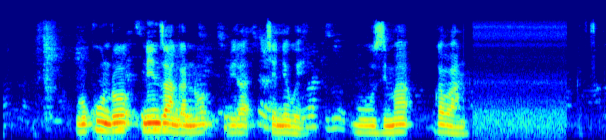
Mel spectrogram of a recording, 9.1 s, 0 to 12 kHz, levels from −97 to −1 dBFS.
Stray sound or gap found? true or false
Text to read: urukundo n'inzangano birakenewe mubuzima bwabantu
false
